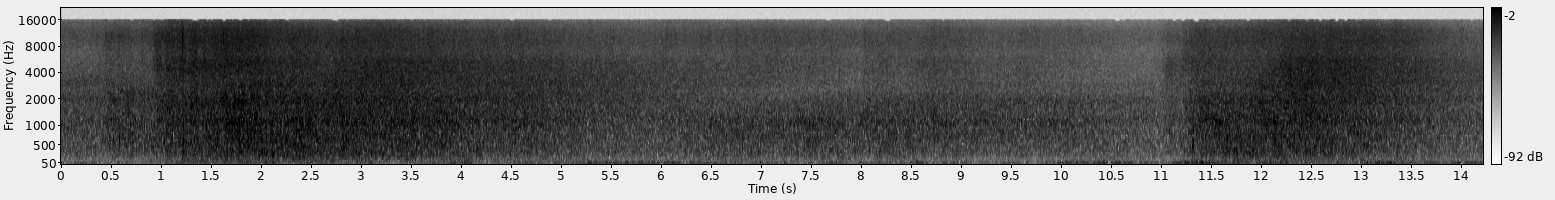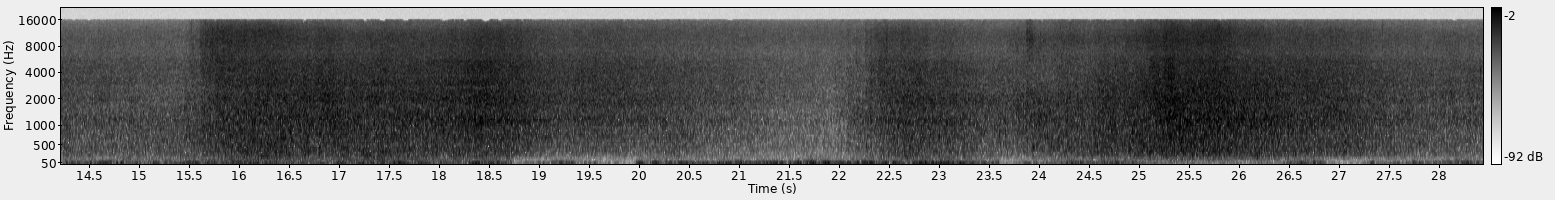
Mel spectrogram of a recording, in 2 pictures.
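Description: Close-recorded seaside waves washing in and receding, each wave swelling into a hiss and fading, about five surges in all.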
